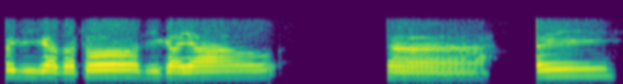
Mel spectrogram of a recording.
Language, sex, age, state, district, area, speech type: Bodo, male, 60+, Assam, Kokrajhar, urban, conversation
